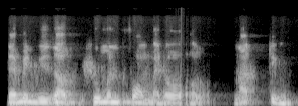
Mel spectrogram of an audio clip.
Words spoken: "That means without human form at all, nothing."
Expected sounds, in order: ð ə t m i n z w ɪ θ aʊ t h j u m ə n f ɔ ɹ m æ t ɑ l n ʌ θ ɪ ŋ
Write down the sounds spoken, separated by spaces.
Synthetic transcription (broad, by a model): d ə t m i n w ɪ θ aʊ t h j u m ə n f ɔ m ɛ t ɑ l n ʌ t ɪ ŋ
